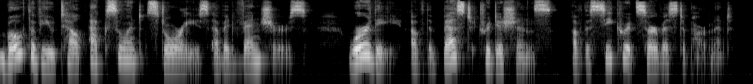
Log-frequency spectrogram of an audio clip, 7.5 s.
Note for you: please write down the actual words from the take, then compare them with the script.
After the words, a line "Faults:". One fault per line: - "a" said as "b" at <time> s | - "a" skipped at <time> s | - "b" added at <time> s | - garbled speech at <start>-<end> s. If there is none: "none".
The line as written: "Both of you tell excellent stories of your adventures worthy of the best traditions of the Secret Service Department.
"Both of you tell excellent stories of adventures worthy of the best traditions of the Secret Service Department.
Faults:
- "your" skipped at 2.2 s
